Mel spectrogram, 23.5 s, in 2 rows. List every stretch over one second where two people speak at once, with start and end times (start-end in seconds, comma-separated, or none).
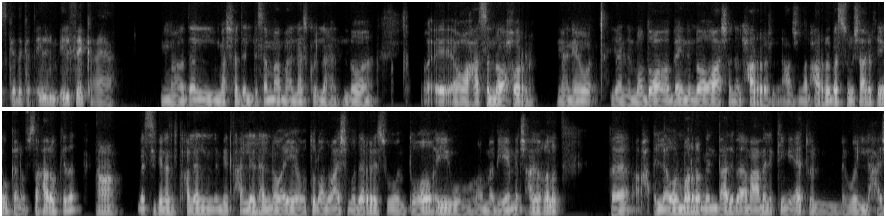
none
